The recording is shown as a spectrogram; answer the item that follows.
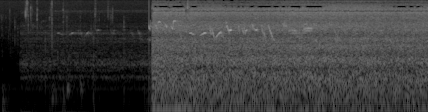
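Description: Seaside outdoor ambience that starts suddenly about two seconds in: a steady rush of noise, heaviest in the low end, with a few short bird chirps soon after. Before it there is only faint, quiet room tone.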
